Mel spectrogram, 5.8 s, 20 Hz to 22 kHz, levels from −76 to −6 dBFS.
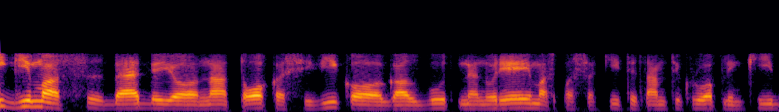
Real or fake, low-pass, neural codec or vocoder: fake; 3.6 kHz; codec, 16 kHz in and 24 kHz out, 1 kbps, XY-Tokenizer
